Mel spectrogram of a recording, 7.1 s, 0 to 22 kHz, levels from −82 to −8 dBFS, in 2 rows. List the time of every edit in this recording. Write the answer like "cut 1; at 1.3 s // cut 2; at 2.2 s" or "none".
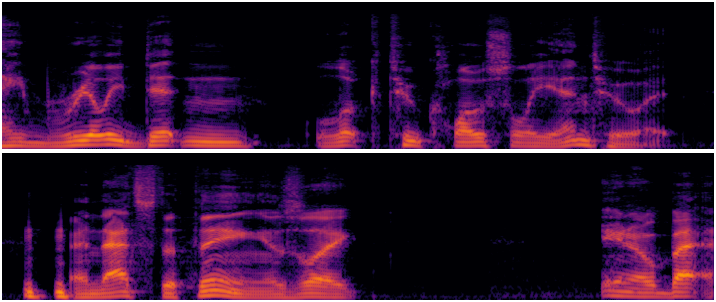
none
